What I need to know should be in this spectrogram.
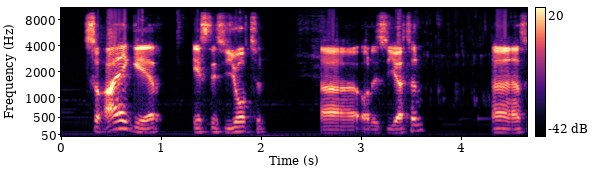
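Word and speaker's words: jötunn: I get um so I give is this yotun uh as it's pronounced of the C so this C giant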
